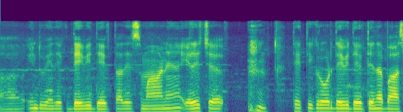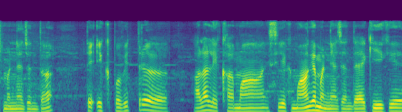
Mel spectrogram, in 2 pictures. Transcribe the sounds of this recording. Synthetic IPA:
ɪ̃nd̪uːẽːd̪eːɪkd̪eːʋiːd̪eːʋt̪aːd̪eːsəmaːnɛːeːd̪eːt͡ʃ | t̪eːt̪iːkəɾoːɾd̪eːʋiːd̪eːʋt̪ẽːd̪aːbaːsmənːjaːd͡ʒãːnd̪aː | t̪eːʔɪkpəʋɪt̪ɾə | aːlaːleːkʰaːmãːɪsiːɪkmãːɡɛːmənːjaːd͡ʒãːnd̪aːɛːkiːkɪ

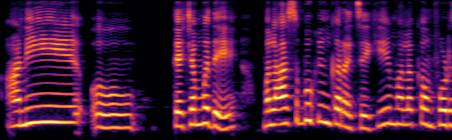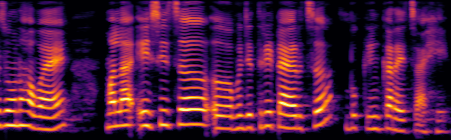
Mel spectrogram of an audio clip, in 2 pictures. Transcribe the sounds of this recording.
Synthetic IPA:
aɽ̃i | t̪jat͡ɕjaməd̪ʱːjeməlaəsəːbukiŋɡkəɾajt͡səɦekiːməlakəmfoɾʈd͡zoːnɦəʋae | məlaʔesit͡səm̤əɳd͡zet̪ɾiːʈajəɾt͡səbukiŋɡ̚kəɾajt͡sə̰a̰ɦe

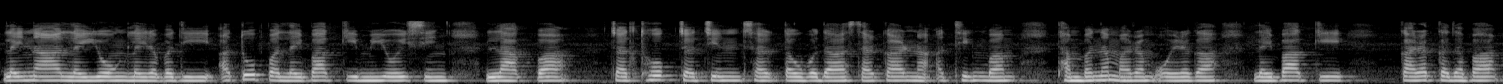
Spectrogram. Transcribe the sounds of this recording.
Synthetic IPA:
lɐjnalɐjːoŋlɐjɾɐbɐdiɐtopːɐlɐjbakːimiojsiŋ | lak̚pɐ | t͡ʃɐtʰok̚t͡ʃɐt͡ʃinsɐɾtɐwbɐdɐsɐɾkaɾnɐʔɐtʰiŋbɐmtʰɐmbɐnɐmɐɾɐmojɾɐɡɐlɐjbakːi | kaɾɐkːɐdɐbɐ

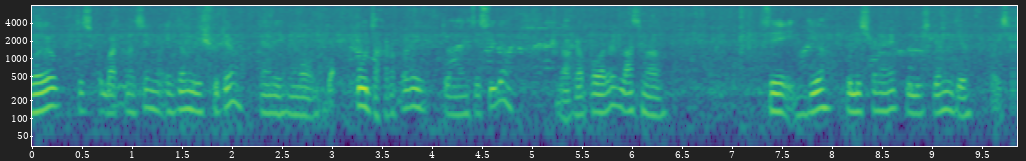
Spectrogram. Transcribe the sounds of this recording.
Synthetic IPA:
ɡʌjot̪eskobat̪mat͡sʌĩmʌ̰ʔek̚d̪ʌmriskuʈjot̪jãd̪ekʰimʌbʌ̰kːod͡zʱʌkɾapʌɾʌt̪jomant͡sʰesid̪ʌ | d͡zʱʌkɾapʌwaɾaɾʌlasma | sed̪ijʌpulispʌnanepulislemʌ̃nd̪ijʌpʌ̰jsʰa

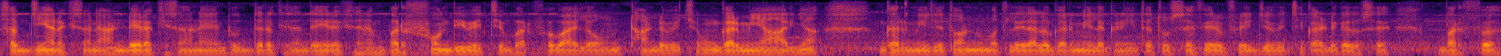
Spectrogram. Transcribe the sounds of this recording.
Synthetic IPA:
səb̚d͡ʒijãːɾəkʰiːsənẽːəɳɖeːɾəkʰiːsəneːd̪uːd̪ɾəkʰiːsənt̪eĩːɾəkʰiːsənẽːbəɾpʰɦõːnd̪iːʋɪt͡ʃbəɾpʰbaːɪlõːʈʰəɳɖʋɪt͡ʃːɡəɾmijãːaːɾɪjãːɡəɾmĩːd͡ʒeːt̪ʊãːnũːmət̪ləblaːloːɡəɾmĩːləɡɳĩːt̪eːt̪ʊsẽːpʰɪɾpʰɾɪd͡ʒʋɪt͡ʃkəɾɖkeːt̪ʊsẽː | bəɾpʰ

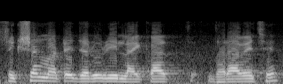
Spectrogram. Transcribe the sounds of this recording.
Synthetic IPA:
ʃɪkʃəɳmaʈed͡ʒəɾuɾilajkat̪d̪ʱəɾaʋet͡ʃʰe

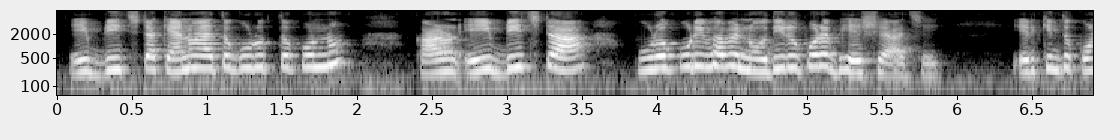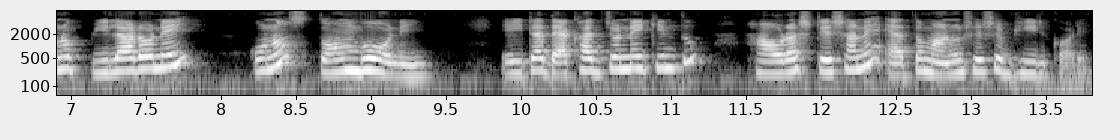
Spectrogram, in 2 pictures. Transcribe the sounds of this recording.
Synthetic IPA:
ejbɾid͡ʑʈakɛnoɛt̪oɡuɾut̪ːopuɾno | kaɾonʔejbɾid͡ʑʈa | puɾopuɾibʱabenod̪iɾupoɾebʱeʃea̰t͡ɕʰe | eɾkint̪̬ukonopilaɾonej | konost̪ɔmbʱonej | ejʈad̪ɛkʰaɾd͡ʑonːejkint̪u | hawɾasʈeʃaneʔɛt̪omanuʃeʃebʱiɾkɔ̰ɾḛ

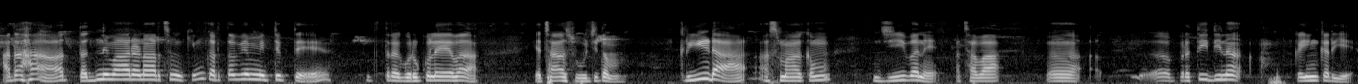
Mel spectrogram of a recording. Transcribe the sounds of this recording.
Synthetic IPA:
ɐ̰t̪ɐɦɐt̪ɐd̪niʋaːɾɐɳaːɾt̪ʰɐmkimkɐɾt̪ɐʋjɐmːit̪juk̚t̪ḛː | t̪ɐ̥t̪ɾɐɡuɾukuleːʋɐ | jɐt͡ʃʰaːsuːt͡ʃit̪ɐm | kɾiːɽaːɐ̰smaːkɐm | d͡ʒiːʋɐnḛːɐt̪ʰɐʋaː | pɾɐt̪id̪inɐkɐjiŋkɐɾjḛː

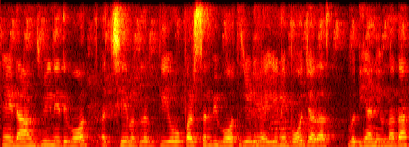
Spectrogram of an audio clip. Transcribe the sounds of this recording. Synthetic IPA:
eːɖãːnsʋiːnẽːd̪eːbɔːt̪ | ətːʃʰeːmət̪ləbkɪoːpəɾsənʋiːbɔːt̪d͡ʒeːɽeːɦɛːɡeːneːbɔːt̪zjaːd̪aː | ʋəd̪ijãːneːʊnãːd̪ãː

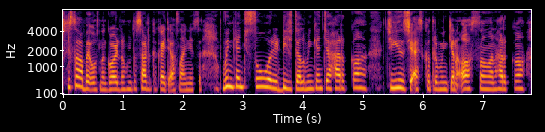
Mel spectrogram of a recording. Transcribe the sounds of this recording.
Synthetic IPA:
hisaːbɐjoːsnɐɡaːɾɖnɦunt̪usɐʈkkɐjt̪ʰʲiaːsaːnisɨʋɨnʲkʲɐnt͡ʃʰi̥soːɾiɖid͡ʒiʈɐlʋɨnʲkʲɐnt͡ʃʰihɐɾkãɦt͡ʃiːzt͡ʃʰiɐsʲkʰɐt̪ɾʋɨnʲkʲɐn̰ʔaːsaːnɦɐɾkɐ̃

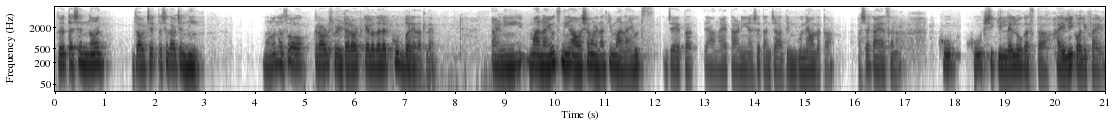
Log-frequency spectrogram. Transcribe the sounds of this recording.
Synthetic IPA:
t̪əɾt̪əɕenə | d͡zawt͡ɕet̪əɕẽd͡zawt͡ɕeni | m̤əɽ̃uːnəsɔkɾauɽfilʈəɾauʈkɛlɔd͡zaljaɾkʰuːp̚bəɾẽd͡zat̪lɛ | aɽ̃imanajuːt͡sniaʋəɕɛm̤əɽnakiːmanajuːt͡s | d͡ʑejet̪at̪ːeãŋɡajet̪aːɽ̃iəɕet̪jãɲt͡ɕjaɦat̪iːnɡunjãwd͡zat̪a | əɕekajəsəna | kʰuːb̚kʰuːpɕikilːelokəst̪ahajliːkʋalifajɽ

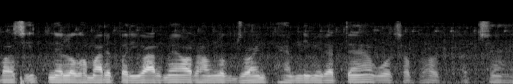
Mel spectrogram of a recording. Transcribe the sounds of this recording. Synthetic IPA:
bəsɪt̪neloːɡɦəmaːɾepəɾɪʋaːɾmẽɔːɾɦəmloːɡd͡ʒɔːɪ̃ɳʈpʰɛːmɪlimẽɾɛɦt̪eɦɛ̃ʋosəbːəɦʊt̪ | ətːʃʰeɦɛ̃ː

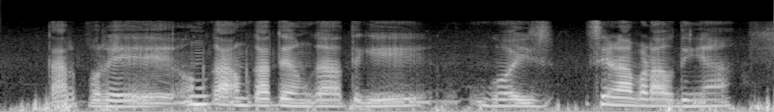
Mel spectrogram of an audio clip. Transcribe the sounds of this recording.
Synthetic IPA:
t̪aɾpʊɾɛʊnkaʊnkaːt̪̬eːʊnkaːt̪eɡiː | ɡoːi | sɪɽ̃ãːbəɽaːʊd̪ɪjãː

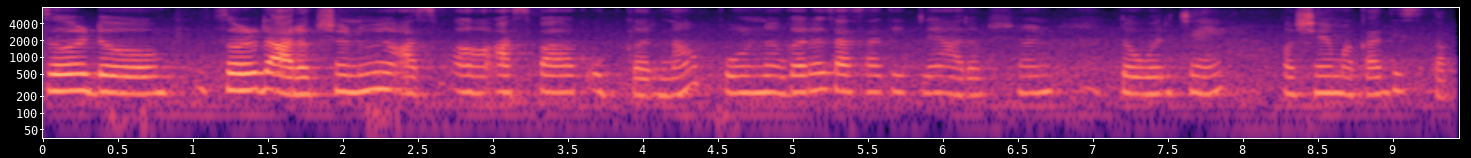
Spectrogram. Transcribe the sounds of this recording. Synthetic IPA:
t͡səɽ | t͡səɾɖaɾəkʂəɳuja | aspakupkəɾnapuɾɳəɡəɾəd͡zasat̪it̪lẽaɾəkʂəɳ | d̪əʋəɾt͡ɕẽ | əɕẽməkad̪ist̪a

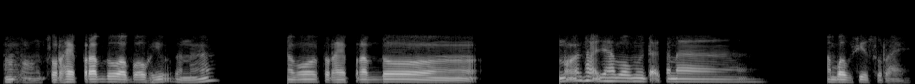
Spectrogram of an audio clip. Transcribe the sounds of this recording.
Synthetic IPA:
hɔsɔɾɦajpaɾap̚d̪ɔabɔawɦujṵʔkanaː | βɔsɔɾɦajpɾap̚d̪ɔ | nɔ̰ʔɛ̰nɦa̰ʔd͡ʒaɦabamujt̪a̰ʔkana | ambabsiasɔɾɦa̰j

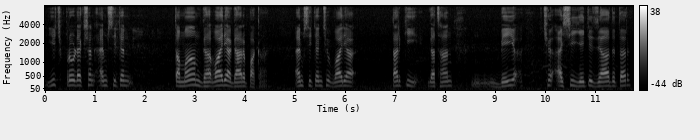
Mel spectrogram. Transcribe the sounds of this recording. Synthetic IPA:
jit͡ʃʰi̥pɾoːɖɐkʃɐnemsit̪ʲɐn | t̪ɐmaːmɡɐʋaːɾjaːɡaːɾɐpɐka̰ːn | ḛmsit̪ʲɐnt͡ʃʰiʋaːɾjaː | t̪ɐɾki | ɡɐt͡sʰaːn | beːjt͡ʃʰiʔɐsijet̪izʲjaːd̪t̪ɐɾ

